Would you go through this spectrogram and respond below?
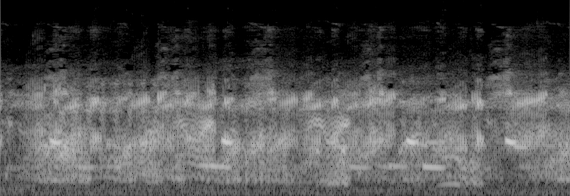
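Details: Dense frog chorus of overlapping croaks, continuous rasping trill with short clear tonal notes rising out of the din about every second.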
